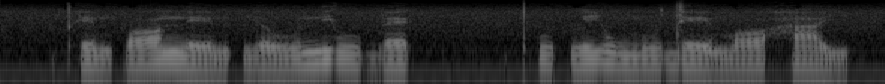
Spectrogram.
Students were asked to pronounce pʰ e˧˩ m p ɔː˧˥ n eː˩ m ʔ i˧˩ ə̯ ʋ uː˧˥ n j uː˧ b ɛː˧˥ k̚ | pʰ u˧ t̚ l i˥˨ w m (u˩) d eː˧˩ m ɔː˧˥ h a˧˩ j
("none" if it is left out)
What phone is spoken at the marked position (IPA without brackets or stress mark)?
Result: u˧˥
